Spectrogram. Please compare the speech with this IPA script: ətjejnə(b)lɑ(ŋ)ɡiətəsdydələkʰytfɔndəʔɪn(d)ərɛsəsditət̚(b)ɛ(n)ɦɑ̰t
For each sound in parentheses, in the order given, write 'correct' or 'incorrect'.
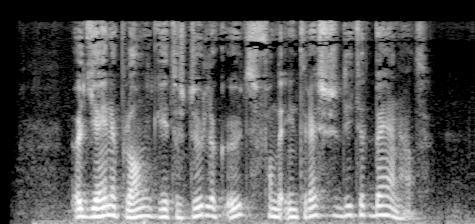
incorrect: p, incorrect: n, incorrect: t, correct, correct

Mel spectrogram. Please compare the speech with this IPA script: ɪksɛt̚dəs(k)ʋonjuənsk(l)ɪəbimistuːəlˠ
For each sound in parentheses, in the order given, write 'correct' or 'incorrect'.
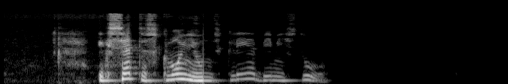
correct, correct

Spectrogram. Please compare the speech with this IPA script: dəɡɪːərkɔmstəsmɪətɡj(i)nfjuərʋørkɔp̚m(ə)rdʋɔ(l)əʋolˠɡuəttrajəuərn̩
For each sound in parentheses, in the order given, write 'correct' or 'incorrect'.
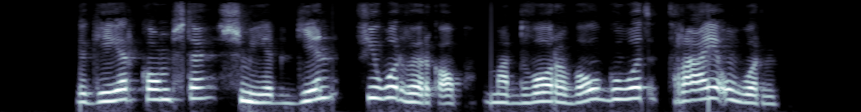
incorrect: ɪ, incorrect: a, incorrect: ɾ

